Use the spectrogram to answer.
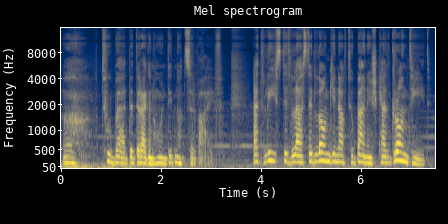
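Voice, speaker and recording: A regal Khajiit warrior queen for a video game. Her voice is low and soft-edged, with formal, measured, earnest phrasing and a weary weight. Faint music plays underneath. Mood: earnest, solemn.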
